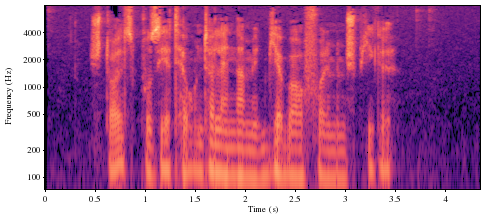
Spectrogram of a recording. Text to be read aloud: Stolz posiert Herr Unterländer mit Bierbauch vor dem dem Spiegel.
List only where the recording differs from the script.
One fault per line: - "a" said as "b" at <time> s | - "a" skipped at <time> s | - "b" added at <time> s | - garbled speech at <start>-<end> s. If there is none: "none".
none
